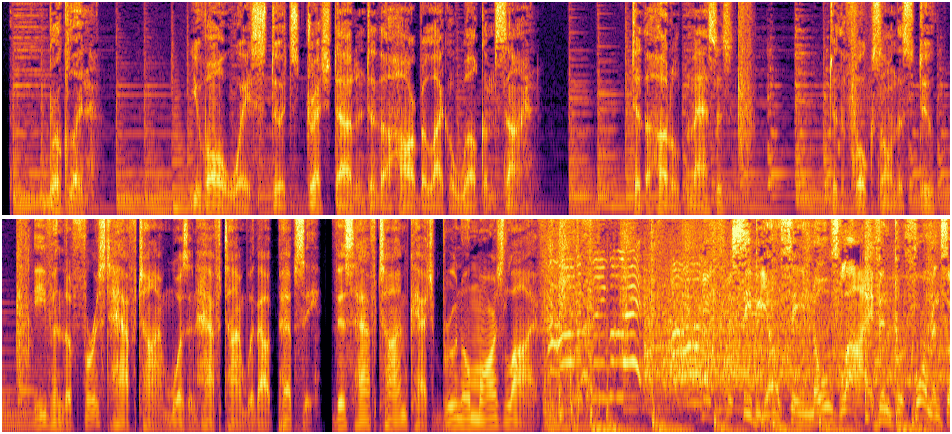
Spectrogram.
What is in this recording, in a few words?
Voiceovers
